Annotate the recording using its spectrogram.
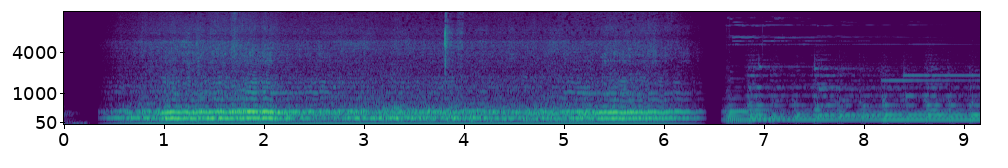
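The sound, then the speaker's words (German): A dense, steady buzzing of many bees at beehives outdoors fills the air for about six seconds, loud, before cutting off and giving way to a bright, tonal musical passage. “Jetzt, du bekommst gleich nicht mehr mit, wenn die beiden gestochen werden von den Bienen draußen.”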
